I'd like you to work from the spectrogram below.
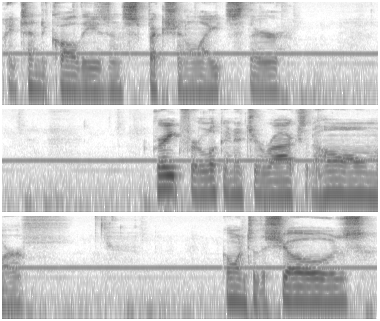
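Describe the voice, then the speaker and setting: His voice is lowish and slow, broken by long pauses, as he gives a casual product demonstration without a script, rambling and thinking out loud for his review video. A steady hum and background noise sit beneath the clear recording.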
